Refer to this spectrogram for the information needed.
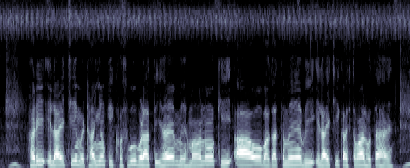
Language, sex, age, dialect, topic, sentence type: Hindi, male, 18-24, Marwari Dhudhari, agriculture, statement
